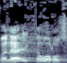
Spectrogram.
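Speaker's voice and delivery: ordinary talk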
